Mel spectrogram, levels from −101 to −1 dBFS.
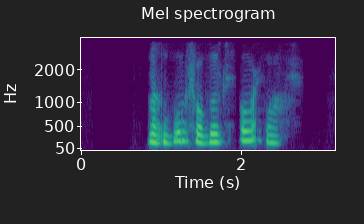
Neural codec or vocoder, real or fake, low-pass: autoencoder, 44.1 kHz, a latent of 192 numbers a frame, MeloTTS; fake; 3.6 kHz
